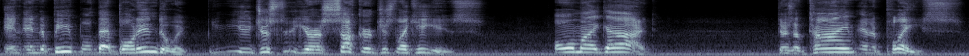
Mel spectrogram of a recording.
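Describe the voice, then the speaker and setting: High-pitched angry New man. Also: lively intonation, slow, a bit bright, poor audio. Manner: blunt, insulting, repetitive, emphatic. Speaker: local commentator. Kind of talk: angry ranting monologue.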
